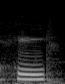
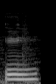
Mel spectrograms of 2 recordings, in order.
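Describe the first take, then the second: First: The H sound is pronounced. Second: The H sound is dropped. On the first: "instead of saying" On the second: "he might say e"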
